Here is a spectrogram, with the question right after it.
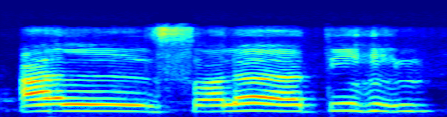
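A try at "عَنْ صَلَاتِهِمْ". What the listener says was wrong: এই আনটা গুণনা হবে। আন সালাতিহিম,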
